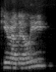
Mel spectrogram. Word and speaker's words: Ghirardelli: You can also actually in the grocery store, they often have, I hope I'm going to pronounce it correctly. Is it Ghirardelli? Yes.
